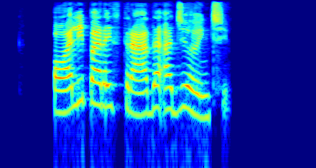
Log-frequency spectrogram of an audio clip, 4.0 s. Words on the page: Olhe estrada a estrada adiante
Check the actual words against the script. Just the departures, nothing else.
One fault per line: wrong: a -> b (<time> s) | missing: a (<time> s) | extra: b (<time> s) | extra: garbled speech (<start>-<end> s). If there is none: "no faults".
wrong: estrada -> para (1.1 s)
